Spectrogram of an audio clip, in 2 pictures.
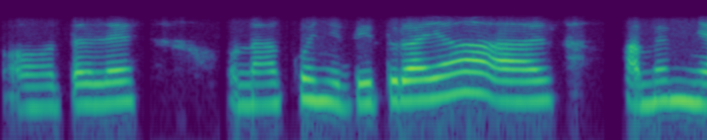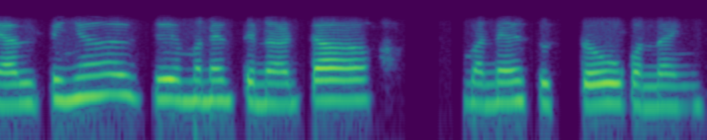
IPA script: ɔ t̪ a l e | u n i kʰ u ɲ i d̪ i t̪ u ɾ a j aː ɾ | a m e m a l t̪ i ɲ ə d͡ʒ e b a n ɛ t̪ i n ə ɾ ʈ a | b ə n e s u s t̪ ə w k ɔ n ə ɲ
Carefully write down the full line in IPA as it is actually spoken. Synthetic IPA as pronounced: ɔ t̪ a l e | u n a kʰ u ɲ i d̪ i t̪ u ɾ a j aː ɾ | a m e m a l t̪ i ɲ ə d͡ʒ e m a n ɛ t̪ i n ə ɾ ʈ a | m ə n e s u s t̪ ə w k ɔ n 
